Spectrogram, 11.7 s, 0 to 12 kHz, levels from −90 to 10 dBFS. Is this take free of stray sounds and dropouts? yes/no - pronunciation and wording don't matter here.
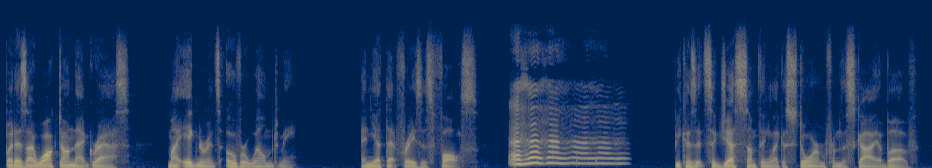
no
